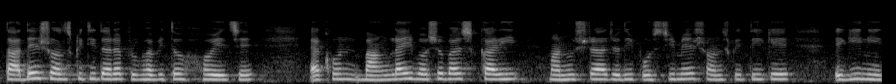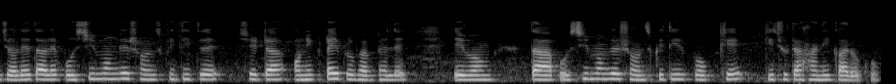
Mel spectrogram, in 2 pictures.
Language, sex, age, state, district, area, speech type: Bengali, female, 60+, West Bengal, Purulia, urban, spontaneous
